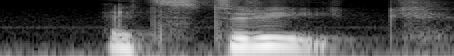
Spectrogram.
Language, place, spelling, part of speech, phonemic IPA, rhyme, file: Swedish, Gotland, stryk, noun / verb, /stryːk/, -yːk, Sv-stryk.ogg
- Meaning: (noun) a beating (whether by violence or in sports); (verb) imperative of stryka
